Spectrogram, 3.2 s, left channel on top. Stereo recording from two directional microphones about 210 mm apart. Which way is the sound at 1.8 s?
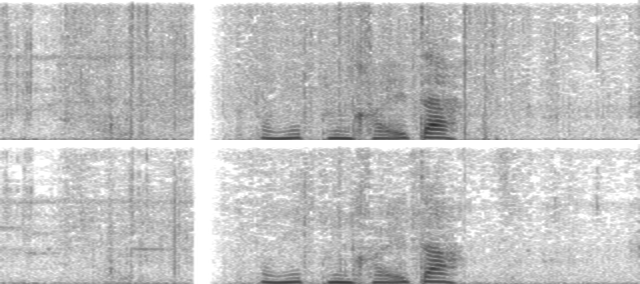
20° left (ahead or behind).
